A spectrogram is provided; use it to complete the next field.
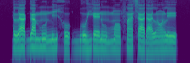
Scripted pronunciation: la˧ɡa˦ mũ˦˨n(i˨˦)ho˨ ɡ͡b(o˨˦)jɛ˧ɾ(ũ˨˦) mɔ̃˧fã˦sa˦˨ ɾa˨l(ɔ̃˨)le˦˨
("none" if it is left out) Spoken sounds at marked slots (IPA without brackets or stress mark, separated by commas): i˧, o˧, ũ˨, ɔ̃˨˦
